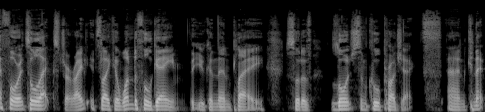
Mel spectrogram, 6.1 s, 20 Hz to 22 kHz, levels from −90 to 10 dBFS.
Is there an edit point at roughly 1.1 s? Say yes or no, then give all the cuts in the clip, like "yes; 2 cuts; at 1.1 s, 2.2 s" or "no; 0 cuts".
yes; 1 cut; at 1.1 s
